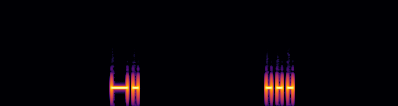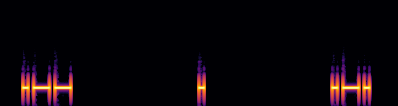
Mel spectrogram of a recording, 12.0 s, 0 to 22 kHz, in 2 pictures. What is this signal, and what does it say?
Morse code, heard as a keyed tone, about 15 wpm, spaced as for 4 wpm, 700 Hz. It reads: NSWER
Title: 8x Character Spacing - Top 300 Words - 15wpm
